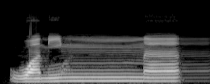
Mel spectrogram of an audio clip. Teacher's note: وَيُقِيمُونَ الصَّلَاةَ وَمِمَّا، یہ میم کے اوپر شد ہے، پہلے والے میم کو دوسرے میم کے ساتھ اس انداز میں ملائیں گے تاکہ شد کی ادائیگی ہو سکے، اور اس کے اوپر غنہ بھی کریں گے، کیونکہ جس میم کے اوپر یا نون کے اوپر شد ہوگا تو اس کے ساتھ اس کے اوپر غنہ کریں گے۔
